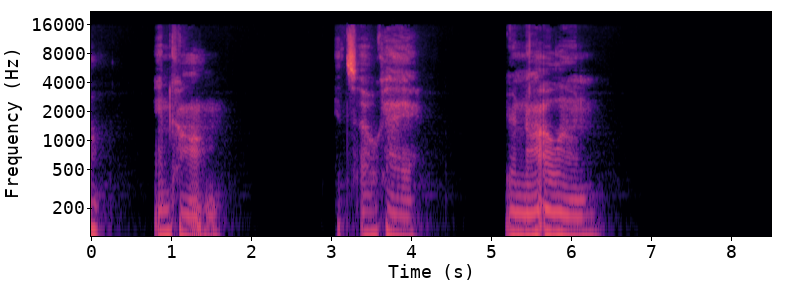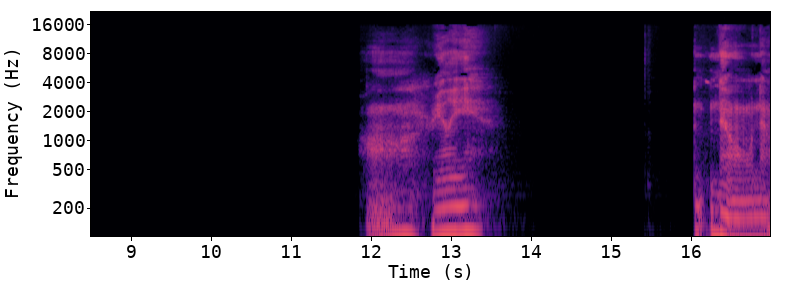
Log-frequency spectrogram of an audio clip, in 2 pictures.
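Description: A young man speaks softly and close up, in short phrases with long pauses.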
